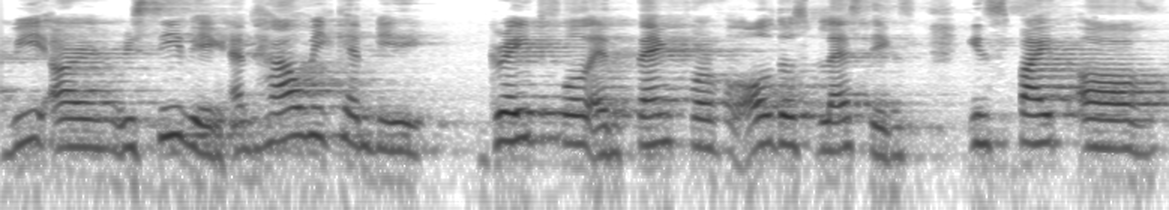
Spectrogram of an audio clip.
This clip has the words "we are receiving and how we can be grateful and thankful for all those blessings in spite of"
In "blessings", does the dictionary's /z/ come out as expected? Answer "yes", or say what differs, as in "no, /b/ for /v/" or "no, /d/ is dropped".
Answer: no, /s/ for /z/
